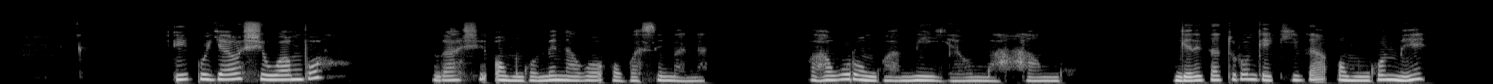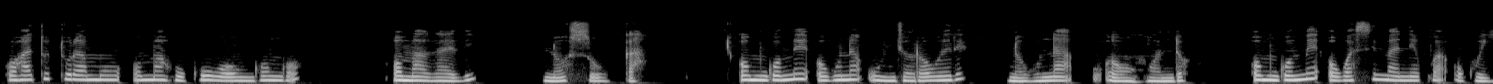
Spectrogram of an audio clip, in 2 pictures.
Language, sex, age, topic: Oshiwambo, female, 25-35, agriculture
